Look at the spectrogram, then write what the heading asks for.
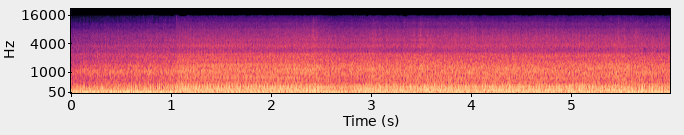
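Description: Ducati 1198 superbike's V-twin engine running at steady riding revs, heard from the saddle over a steady low wind rumble. Its note steps down in pitch about two and a half seconds in, then holds until shortly before the end.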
